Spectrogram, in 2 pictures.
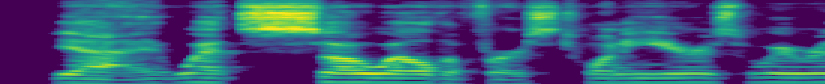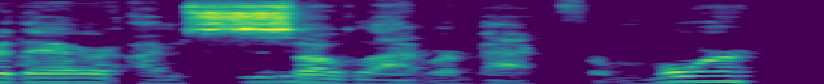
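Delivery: heavy dripping sarcasm, mock-glad. Talking with another speaker about a new war: sarcastic tone. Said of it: "the sarcasm in my voice".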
